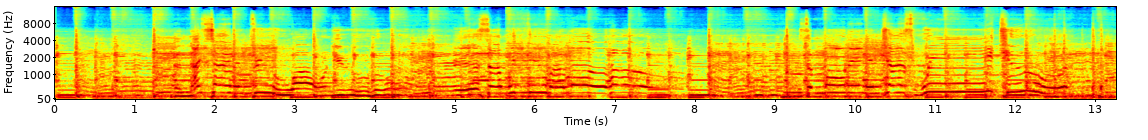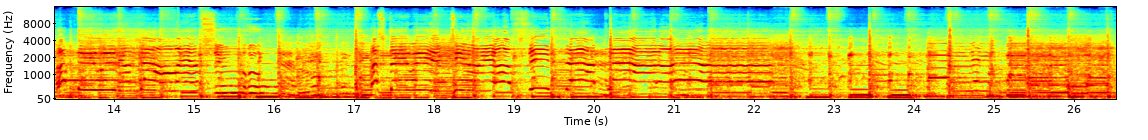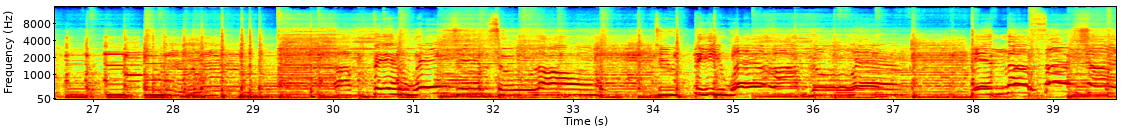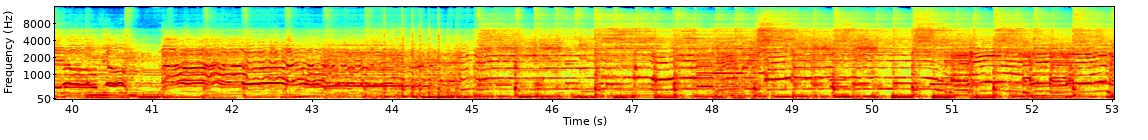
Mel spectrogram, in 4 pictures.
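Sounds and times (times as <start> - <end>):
electric guitar lead bending pitch: 0.0 - 53.0
rock band playing: 0.0 - 53.0.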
